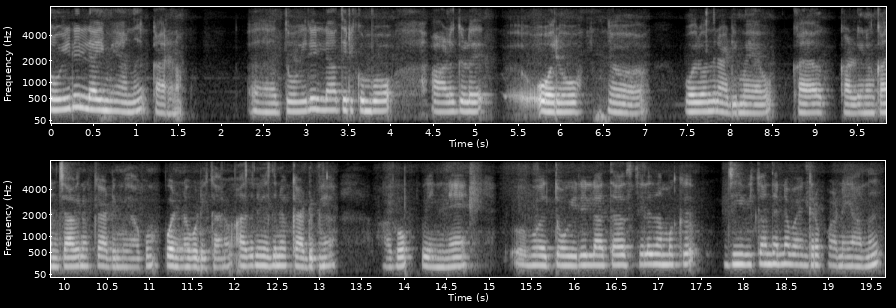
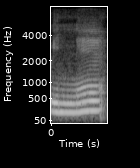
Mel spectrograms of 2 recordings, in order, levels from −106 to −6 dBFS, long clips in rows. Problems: background sounds at intervals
